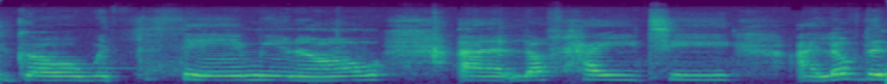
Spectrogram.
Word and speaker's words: Tahiti: Marie Carnival 3 Love Tahiti palette looks like. Apparently I cannot read. You will notice throughout the video that I mispronounced the name of this palette. It is Love Tahiti, not Haiti.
